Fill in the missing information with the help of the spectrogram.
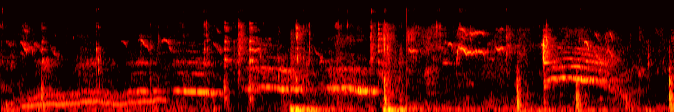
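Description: Domestic chickens calling: one long drawn-out call that rises and then holds, then shorter arched calls near the end. A couple of dull knocks come in around the middle.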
